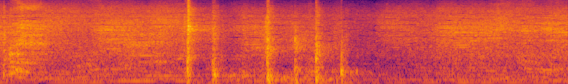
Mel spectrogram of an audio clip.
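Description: Background music with a steady beat. About a second and a half in comes a quick run of about six sharp knocks over roughly a second, heavy dumbbells hitting the floor and bouncing at the end of the set.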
